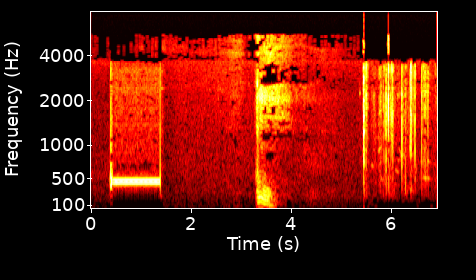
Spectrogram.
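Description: A phone line sounds a steady electronic tone for about a second, followed by a short rough burst and then a quick run of clipped beeps and line noise, clear, as a call is placed to the main number of the Department of Homeland Security.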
